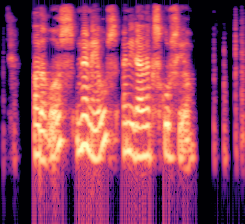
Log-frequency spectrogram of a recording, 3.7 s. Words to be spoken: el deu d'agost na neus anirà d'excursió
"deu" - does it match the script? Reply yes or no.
no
